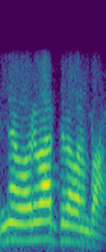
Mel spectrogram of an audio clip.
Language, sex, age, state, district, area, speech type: Tamil, male, 45-60, Tamil Nadu, Tiruvannamalai, rural, conversation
